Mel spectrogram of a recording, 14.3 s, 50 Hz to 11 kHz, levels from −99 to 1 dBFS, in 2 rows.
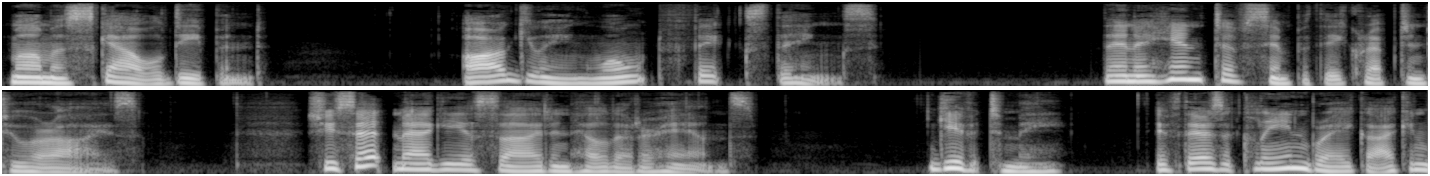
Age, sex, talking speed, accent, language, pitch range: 50-69, female, 150 wpm, American, English, 130-175 Hz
